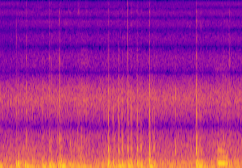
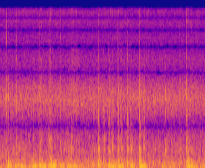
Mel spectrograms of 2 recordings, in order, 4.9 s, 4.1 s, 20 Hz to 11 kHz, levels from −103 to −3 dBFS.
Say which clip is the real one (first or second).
first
